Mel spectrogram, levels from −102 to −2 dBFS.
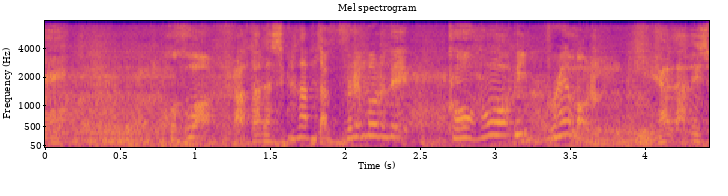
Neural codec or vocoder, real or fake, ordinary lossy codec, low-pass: codec, 16 kHz, 2 kbps, X-Codec, WavLM features, trained on Multilingual LibriSpeech; fake; none; 7.2 kHz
